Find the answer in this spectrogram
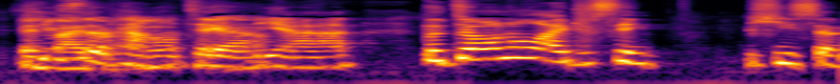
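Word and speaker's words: Domhnall: That is how you say your name. It's Donald.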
